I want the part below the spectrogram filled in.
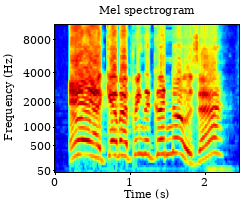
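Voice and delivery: acted East Coast accent, high. Describing a scene where Jesus arrives and speaks, Jesus with East Coast accent. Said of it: "he speaks with an American East Coast accent".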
